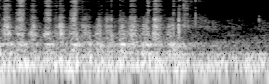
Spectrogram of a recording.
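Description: A coin scratching the coating off a paper scratch-off lottery ticket in quick, rapid strokes. The strokes stop about a second and a half in.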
